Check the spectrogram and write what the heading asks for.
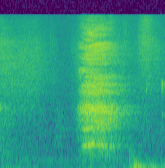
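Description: A woman's excited, breathy gasp of delight about a second in.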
